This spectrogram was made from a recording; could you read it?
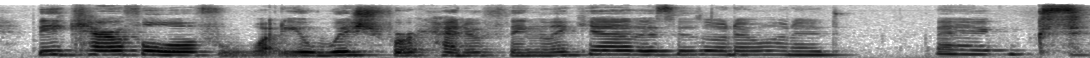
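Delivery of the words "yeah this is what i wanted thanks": mock teary, half-crying, tearful voice. Imagining someone who got what they wished for, imitating someone crying. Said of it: "Just crying".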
